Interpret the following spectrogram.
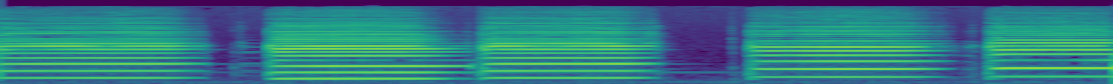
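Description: Violin playing slow, separate bowed notes that step up a scale, each held just under a second with short breaks between.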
